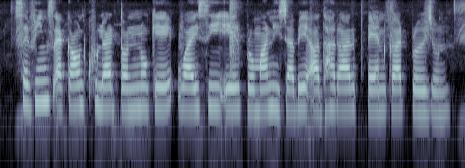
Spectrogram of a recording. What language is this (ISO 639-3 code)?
ben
